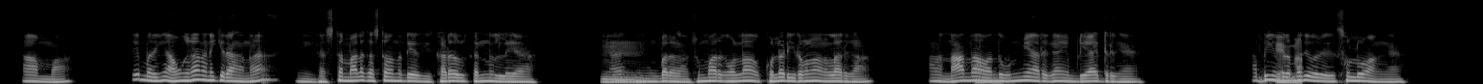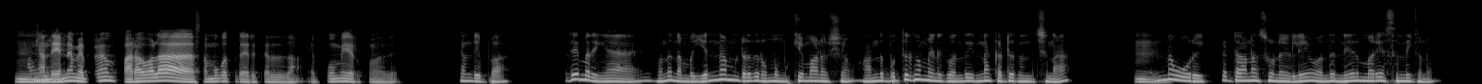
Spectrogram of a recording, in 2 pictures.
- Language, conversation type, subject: Tamil, podcast, கற்றதை நீண்டகாலம் நினைவில் வைத்திருக்க நீங்கள் என்ன செய்கிறீர்கள்?
- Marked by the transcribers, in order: drawn out: "ம்"; horn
